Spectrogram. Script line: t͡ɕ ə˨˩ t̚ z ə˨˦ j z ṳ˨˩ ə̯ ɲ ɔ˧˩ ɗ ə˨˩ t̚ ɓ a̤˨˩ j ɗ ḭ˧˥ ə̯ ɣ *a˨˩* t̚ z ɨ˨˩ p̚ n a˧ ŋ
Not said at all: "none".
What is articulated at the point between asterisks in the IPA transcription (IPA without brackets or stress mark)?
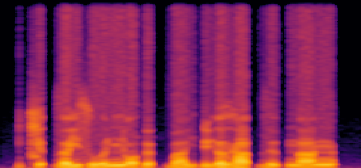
a˦˥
